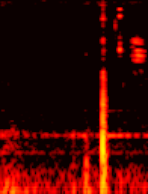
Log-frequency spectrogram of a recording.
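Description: A single crisp mouse click selects the highlighter tool in Microsoft Word, a short, quiet tick over faint background hum with no talking.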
